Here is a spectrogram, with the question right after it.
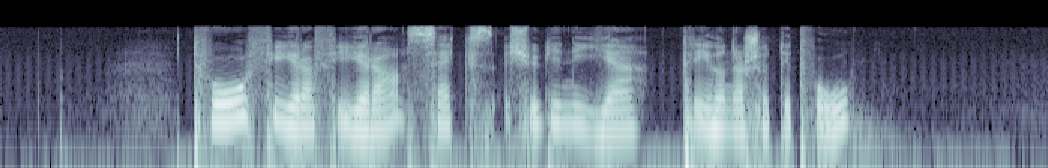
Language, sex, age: Swedish, female, 43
